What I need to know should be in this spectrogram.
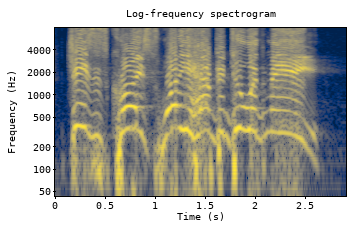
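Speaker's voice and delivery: shrill, very high, very loud top-of-lungs scream. Telling the story of a man screaming as Jesus walks toward him: retelling a top-of-lungs scream. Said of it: "the guy screams at the top of his lungs".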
